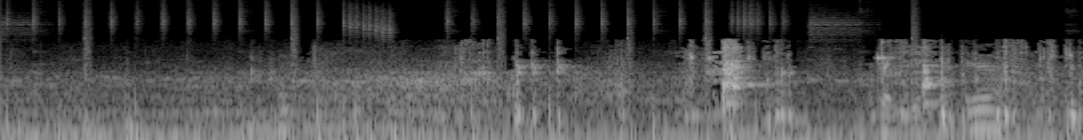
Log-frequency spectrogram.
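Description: Socket ratchet clicking in quick repeated strokes as a suspension bolt is worked loose, the clicks thinning out about halfway through. Background music with voices runs underneath.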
